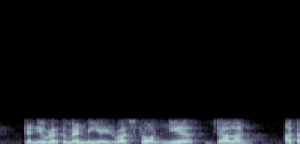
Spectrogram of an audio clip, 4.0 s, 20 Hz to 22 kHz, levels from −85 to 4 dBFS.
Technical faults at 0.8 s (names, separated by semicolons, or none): G.723.1 codec; VoIP packet loss concealed by the speech codec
